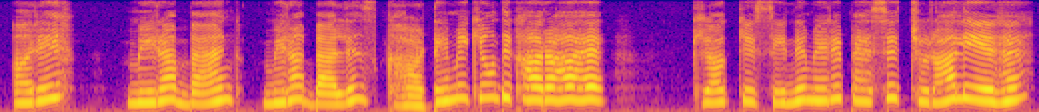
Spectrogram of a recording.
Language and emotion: Hindi, fearful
